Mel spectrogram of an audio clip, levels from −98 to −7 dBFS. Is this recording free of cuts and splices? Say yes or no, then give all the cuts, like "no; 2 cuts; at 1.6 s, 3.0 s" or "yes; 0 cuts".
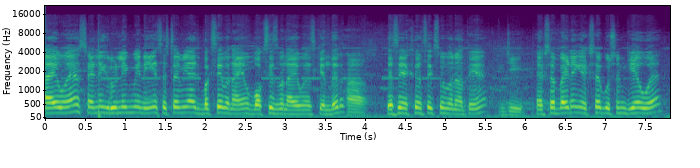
yes; 0 cuts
